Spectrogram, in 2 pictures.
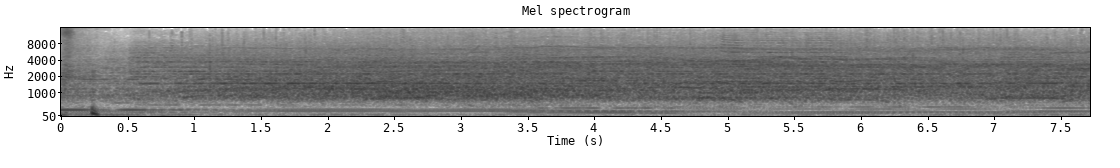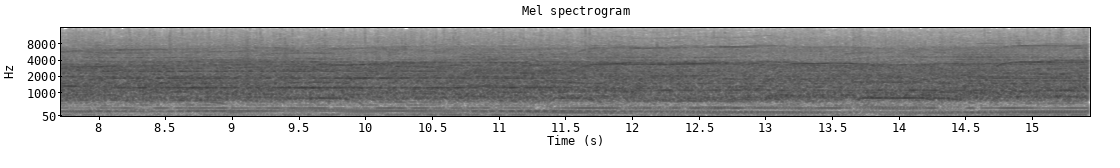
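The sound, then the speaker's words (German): A loud, dense live rock recording, the opening track of an album, recorded on the first of three concert nights, with a steady wash of distorted sound and shifting bass notes, while the audience whoops and cheers throughout, high excited shouts riding over the music. “Da können wir ja mal reinhören, wie sich das anhört, dieser Song, der gleich mal klarstellt, was wir für ein Verhältnis zur Plattenfirma haben.”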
